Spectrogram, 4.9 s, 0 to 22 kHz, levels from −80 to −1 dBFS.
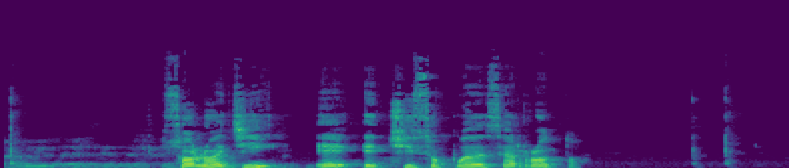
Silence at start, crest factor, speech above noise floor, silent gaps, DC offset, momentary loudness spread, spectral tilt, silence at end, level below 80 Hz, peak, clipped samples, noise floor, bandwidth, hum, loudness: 0.05 s; 20 dB; 50 dB; none; under 0.1%; 22 LU; -4 dB/octave; 0.4 s; -70 dBFS; -2 dBFS; under 0.1%; -70 dBFS; 15 kHz; none; -20 LUFS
